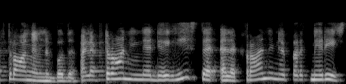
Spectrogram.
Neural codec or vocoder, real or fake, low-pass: codec, 16 kHz, 1 kbps, X-Codec, HuBERT features, trained on balanced general audio; fake; 7.2 kHz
